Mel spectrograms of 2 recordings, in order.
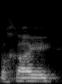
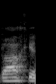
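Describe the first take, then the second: First: The stress is on the last syllable. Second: The stress is on the first syllable. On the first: It names the later scholar. "this one's Bachaye" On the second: It names the earlier scholar. "the earlier one goes Bachya"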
